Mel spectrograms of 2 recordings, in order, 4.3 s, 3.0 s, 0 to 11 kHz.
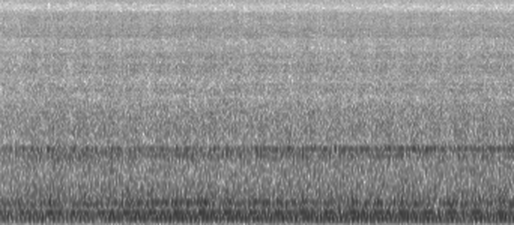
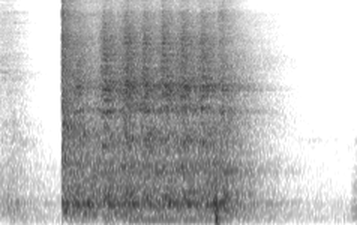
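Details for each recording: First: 1983 Jeep Scrambler barn find, sat 4–5 years, running on a gas-can IV feed: steady even idle with a smooth low rumble, no misses or knocks; sounds good but keeps running out of gas, so the can needs raising. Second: 1983 Jeep Scrambler barn find, sat 4–5 years, good spark confirmed, battery charged: starter cranks at an even chug, about three beats a second, for two seconds but never fires; no gas reaching it, tank apparently empty.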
